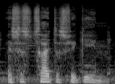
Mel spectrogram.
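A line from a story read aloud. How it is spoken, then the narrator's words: Plain. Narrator (German): sagte Chani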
